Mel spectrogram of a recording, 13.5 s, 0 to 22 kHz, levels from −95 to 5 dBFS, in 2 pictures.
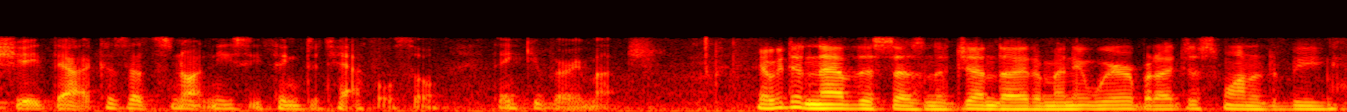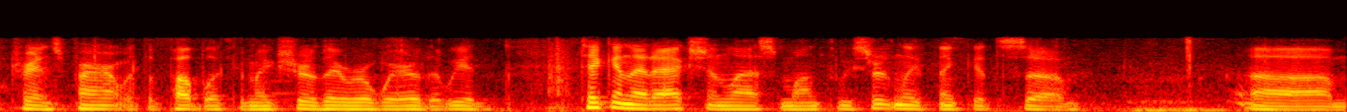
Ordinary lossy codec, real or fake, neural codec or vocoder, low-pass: Opus, 24 kbps; real; none; 5.4 kHz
